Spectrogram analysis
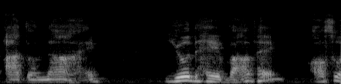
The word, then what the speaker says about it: Adonai: The sages pointed out that Yud He Vav He, the name that we give, that we have understood is God's name, and what we pronounce as Adonai, Yud He Vav He also has a gematria of 26.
